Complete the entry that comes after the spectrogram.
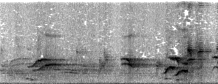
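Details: A plaintive cuckoo chick that pushed two step-siblings out of the nest gives thin, high squeaky chirps in three uneven bursts, some notes sliding upward, over a faint low rumble.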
